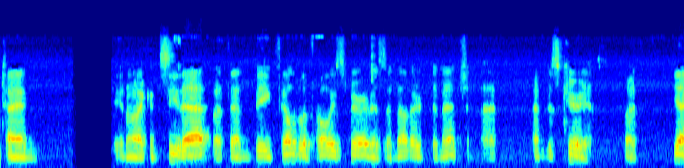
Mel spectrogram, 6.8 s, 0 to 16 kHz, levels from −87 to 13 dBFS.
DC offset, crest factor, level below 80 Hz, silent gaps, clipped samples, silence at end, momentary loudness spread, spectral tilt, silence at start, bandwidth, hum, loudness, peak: under 0.1%; 20 dB; -70 dBFS; 0.84-1.11 s; under 0.1%; 0 s; 16 LU; -5.5 dB/octave; 0 s; 8 kHz; none; -26 LUFS; -4 dBFS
